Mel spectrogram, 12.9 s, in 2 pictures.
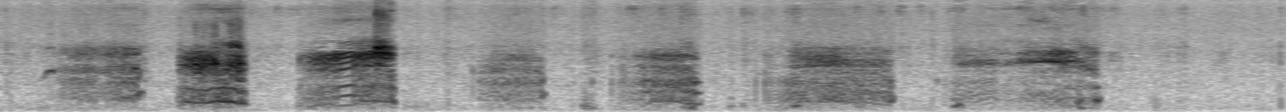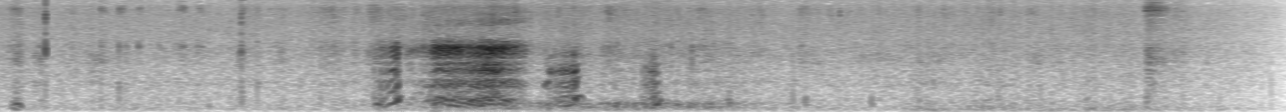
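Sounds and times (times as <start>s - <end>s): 
cubs' mother snoring and grunting: 0.2s - 5.6s, 8.2s - 10.6s.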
